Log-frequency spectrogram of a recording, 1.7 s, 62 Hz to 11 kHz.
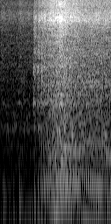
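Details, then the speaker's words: Honda Vario fuel-injected scooter (125/150/160) being repaired for slow, delayed throttle response: after the fix, revs rise smoothly as the throttle opens and settle back without stumbling or hesitation; engine speed now follows the throttle in rhythm. "so for the engine rotation with this gas it has to be in rhythm, yes and in this section"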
